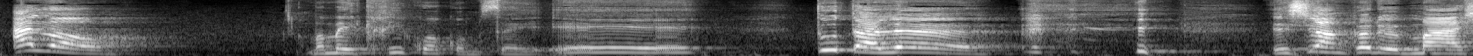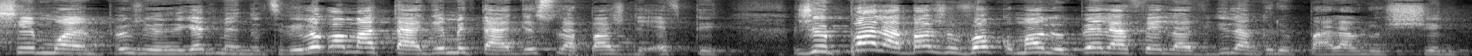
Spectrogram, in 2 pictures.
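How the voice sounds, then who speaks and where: On a live stream, a woman delivers mocking gossip commentary, teasing, laughing often, and tossing chatty asides to her viewers. Her voice is slightly high, bright and pushed, with lively intonation at a moderate pace.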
